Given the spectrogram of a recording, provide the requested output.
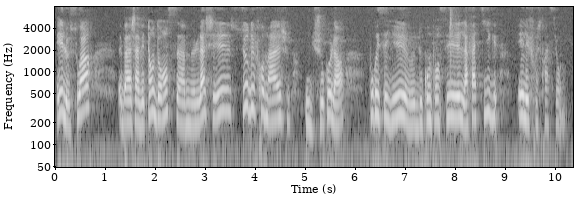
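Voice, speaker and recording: This woman's pitch is fairly high, and she speaks very slowly. Long, frequent pauses break up her speech. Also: ordinary pitch variation. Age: 50s. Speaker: nutritionist. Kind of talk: presentation video. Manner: hesitant, frequent fillers.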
